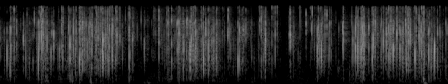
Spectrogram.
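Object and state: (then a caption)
Fabric crinkle toy with crinkle film inside. A yellow sun-shaped plush crinkle toy with crinkle film inside is squeezed and rubbed with the fingertips of both hands. It gives a steady stream of bright, dense crinkling and crackling with almost no low end. The texture swells and dips without stopping across the clip.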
